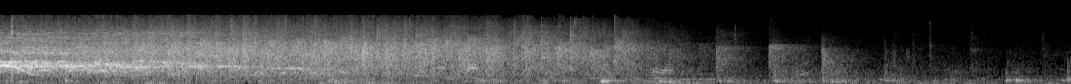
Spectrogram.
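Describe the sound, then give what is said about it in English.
A Houston audience applauds loudly to welcome a speaker, a dense roar of clapping that gradually fades over several seconds and leaves scattered claps and thumps near the end. “Give her a hand. Welcome to Houston.”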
